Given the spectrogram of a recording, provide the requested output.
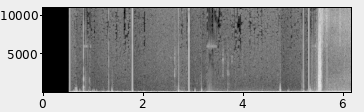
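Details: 2000 Mazda Protege FWD manual, driving: irregular hollow clunks about two a second over low rumble; not suspension, owner suspects clutch or transmission as noise lessens to light ticking with clutch disengaged, and believes it is absent in reverse.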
